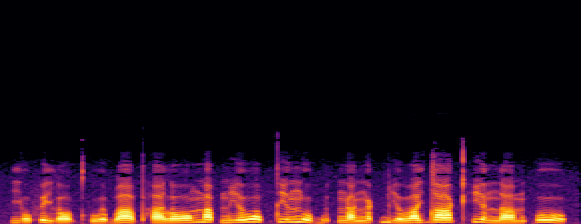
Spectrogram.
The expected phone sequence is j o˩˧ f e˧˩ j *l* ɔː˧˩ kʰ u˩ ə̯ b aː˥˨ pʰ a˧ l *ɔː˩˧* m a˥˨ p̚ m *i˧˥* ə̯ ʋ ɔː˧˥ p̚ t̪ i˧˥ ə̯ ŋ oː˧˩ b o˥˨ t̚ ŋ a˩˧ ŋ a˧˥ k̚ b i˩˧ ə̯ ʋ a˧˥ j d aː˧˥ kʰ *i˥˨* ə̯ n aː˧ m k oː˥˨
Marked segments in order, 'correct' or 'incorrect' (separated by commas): correct, incorrect, correct, correct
